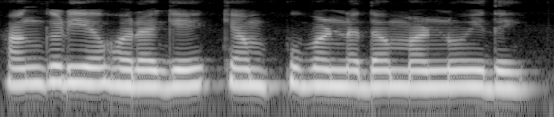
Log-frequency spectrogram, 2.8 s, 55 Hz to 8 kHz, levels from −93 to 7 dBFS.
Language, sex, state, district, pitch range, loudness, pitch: Kannada, female, Karnataka, Bidar, 205-220 Hz, -10 LUFS, 210 Hz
